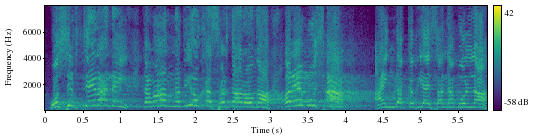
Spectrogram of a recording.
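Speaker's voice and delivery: ringing, high oratorical delivery; impassioned preaching. Acted. Preacher voicing Allah's answer to Moses, high, forceful oration. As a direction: thunder out God's rebuke to Moses.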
